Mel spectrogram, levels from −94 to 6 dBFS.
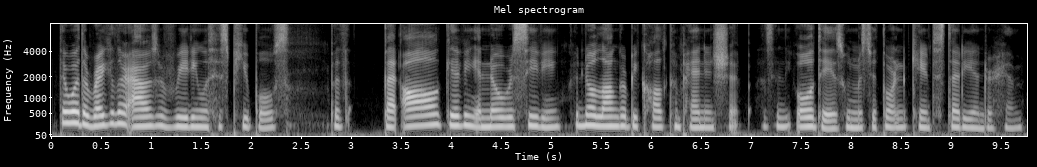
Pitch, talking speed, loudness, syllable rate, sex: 200 Hz, 225 wpm, -20 LUFS, 6.1 syllables/s, female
